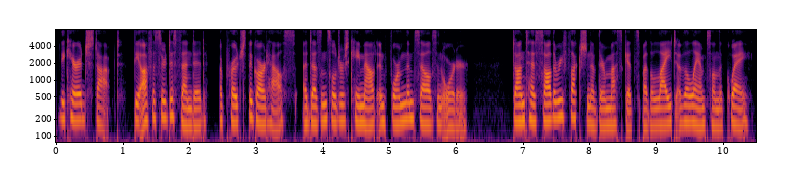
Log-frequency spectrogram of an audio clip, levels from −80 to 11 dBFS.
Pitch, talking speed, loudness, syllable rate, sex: 175 Hz, 200 wpm, -20 LUFS, 6.1 syllables/s, female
